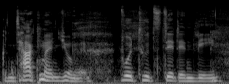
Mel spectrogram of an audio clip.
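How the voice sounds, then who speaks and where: A woman's voice: sits low, normal speed, no room sound, lightly acted. An actress playing a kindly, puzzled woman doctor in a children's audio drama. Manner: lively and musing.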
